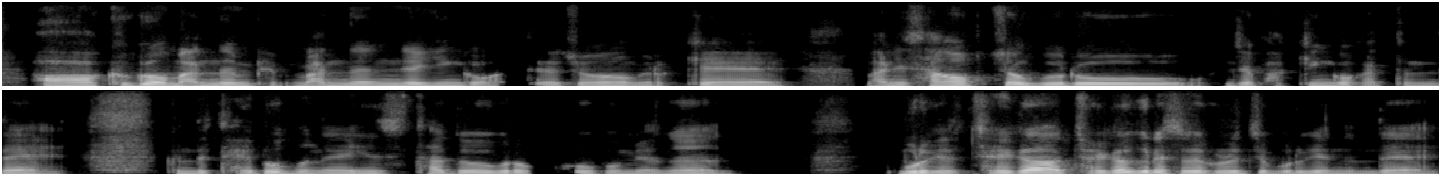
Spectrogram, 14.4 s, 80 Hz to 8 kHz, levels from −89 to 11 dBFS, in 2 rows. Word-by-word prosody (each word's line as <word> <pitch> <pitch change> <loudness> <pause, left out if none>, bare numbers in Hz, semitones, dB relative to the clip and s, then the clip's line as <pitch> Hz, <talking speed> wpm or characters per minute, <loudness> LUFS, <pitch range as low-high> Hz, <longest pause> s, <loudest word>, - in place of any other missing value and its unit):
아 120 +1 +3
그거 150 +7 +5
맞는 125 +2 +1
표 - - -15
맞는 110 +6 -2
얘기인 95 0 0
것 95 - -4 0.2
같아요. 75 0 -7
좀 95 -2 -2
이렇게 80 0 -4 0.4
많이 85 +4 -4
상업적으로 100 - +2 0.2
인제 - - -5
바뀐 110 -1 -9
것 95 -2 -2
같은데 80 - -4 0.5
근데 110 -1 -5
대부분의 125 - -2
인스타도 115 +7 -3
그렇고 100 +1 -4
보면은 80 -2 -5 0.8
모르겠 110 -6 +3
제가 150 +10 +7
제가 160 +12 +3
그래서 140 -9 +3
그런지 95 -2 -1
모르겠는데 80 +1 -5
100 Hz, 285 characters per minute, -23 LUFS, 85-120 Hz, 0.8 s, 제가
